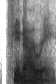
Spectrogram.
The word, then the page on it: funerary: American English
